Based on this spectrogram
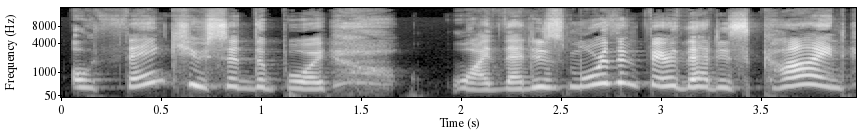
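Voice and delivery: put-on boy thanking the wind for the magic cloth; grateful boy. A narrator's reading. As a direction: gush with gratitude.

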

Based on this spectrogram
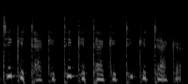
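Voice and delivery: tapping sound. A narrator's reading. Tapping sound of leprechaun's hammer.

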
